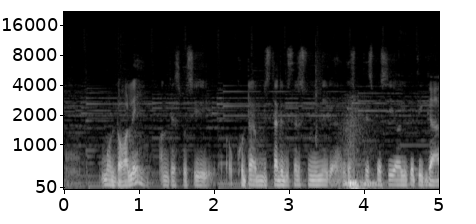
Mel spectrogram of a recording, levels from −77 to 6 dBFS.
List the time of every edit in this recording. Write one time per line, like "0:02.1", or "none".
0:03.9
